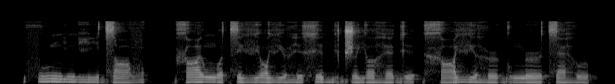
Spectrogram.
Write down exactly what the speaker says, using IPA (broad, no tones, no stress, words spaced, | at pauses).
fuŋiŋɦi d͡zɑv | xɑə̯ŋʷʌt͡sɪ vʲɔvʲə˞ɦɪ xɪbʲud͡ʒə jʌɦɛɡɪ | xɑ vʲəɦə˞ɡu ŋə˞t͡sæɦʊ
